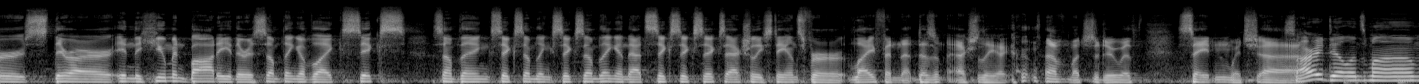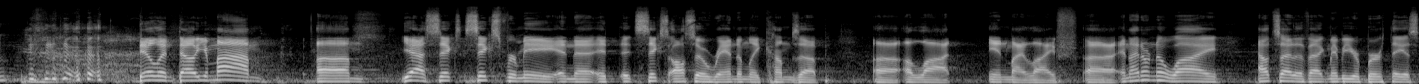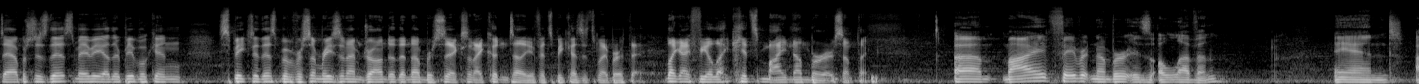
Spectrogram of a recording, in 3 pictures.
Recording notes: LIVE from Dallas. This week we bring you a very special live episode from the Dallas Comedy Festival!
